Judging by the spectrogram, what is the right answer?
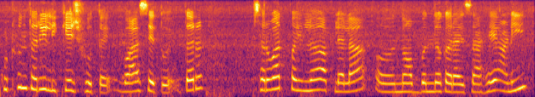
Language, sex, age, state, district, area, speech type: Marathi, female, 45-60, Maharashtra, Amravati, urban, spontaneous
